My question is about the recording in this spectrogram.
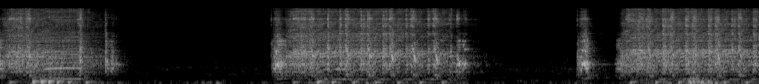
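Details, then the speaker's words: Yamaha Mio J fuel-injected scooter: starter spins engine in short bursts with uneven firing pulses that nearly catch then die; crank no-start. "hampir mau hidup tapi tidak jadi mundur hidup mesinnya seperti itu ya Sob"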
